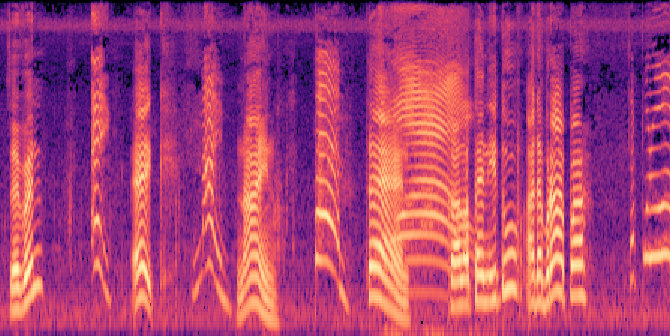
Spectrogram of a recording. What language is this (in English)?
Indonesian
